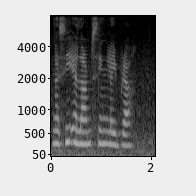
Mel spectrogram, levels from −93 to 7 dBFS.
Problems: low volume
